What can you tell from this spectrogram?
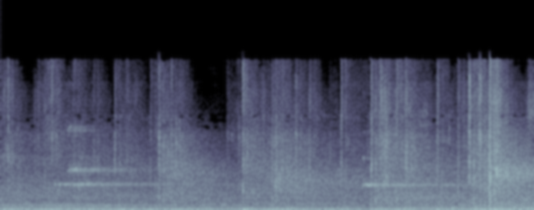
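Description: Volleyballs being struck and bouncing on an indoor court, a few short thuds over steady hall noise, the sharpest about halfway through, echoing in a large sports hall.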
